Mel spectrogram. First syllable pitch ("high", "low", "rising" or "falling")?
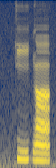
low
